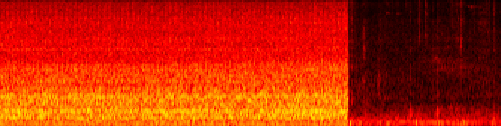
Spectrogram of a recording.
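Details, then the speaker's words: Generator diesel engine at start-up on a new battery: steady beat just under four pulses a second with a slightly lumpy note before shutting off; smoke blowing from exhaust, owner suspects one cylinder not firing, a misfire. "there was a bunch of smoke getting blown out of the exhaust I think one cylinder isn't firing so I want to look into that a little bit more"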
